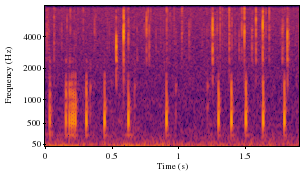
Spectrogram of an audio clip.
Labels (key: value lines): label: biophony, knock croak
recorder: SoundTrap 300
